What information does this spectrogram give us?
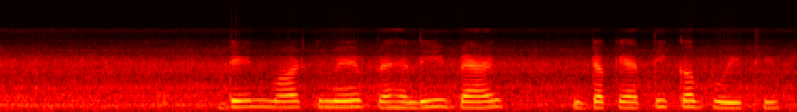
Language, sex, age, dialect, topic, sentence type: Hindi, female, 18-24, Marwari Dhudhari, banking, statement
